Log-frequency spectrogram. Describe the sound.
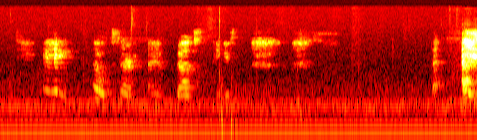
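A single loud, sharp sneeze bursts out at the very end, after several seconds of soft, muffled speech sounds over a steady low hum.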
